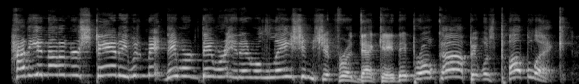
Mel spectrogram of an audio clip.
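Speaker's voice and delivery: can't believe they don't get it; incredulous. Real, not acted. Host ranting at people who don't understand Durant, exasperated.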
